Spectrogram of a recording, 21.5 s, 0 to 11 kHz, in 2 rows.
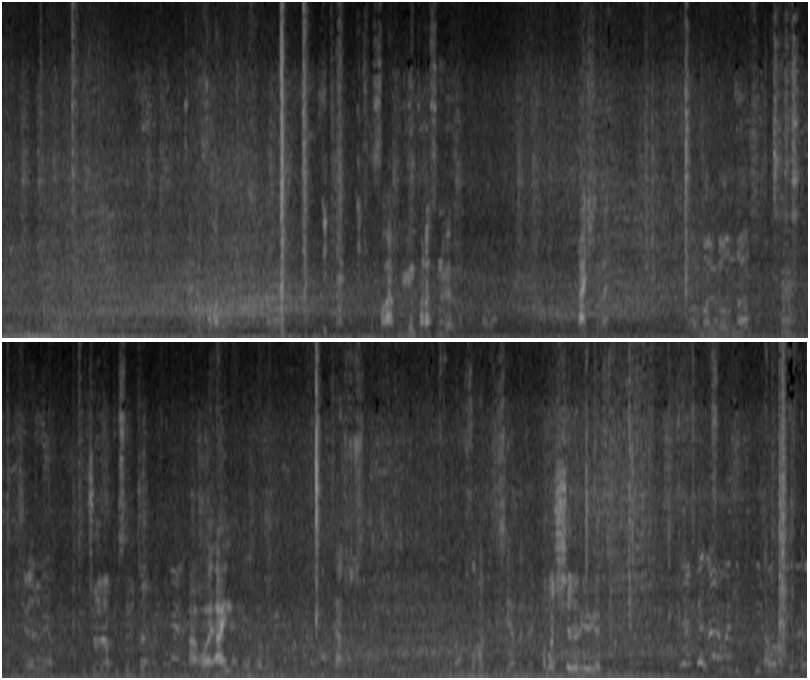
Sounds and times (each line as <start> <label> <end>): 19.7 people talking 21.4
